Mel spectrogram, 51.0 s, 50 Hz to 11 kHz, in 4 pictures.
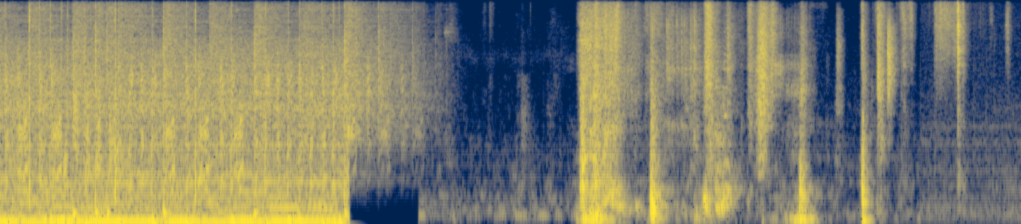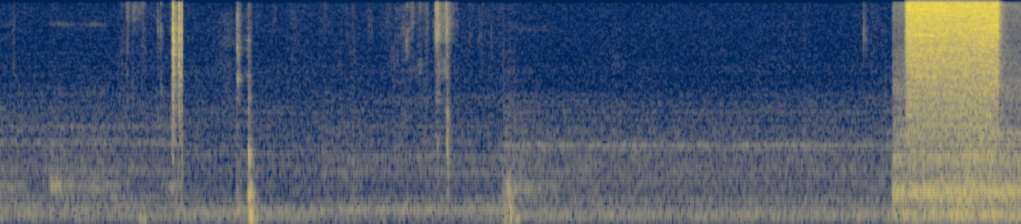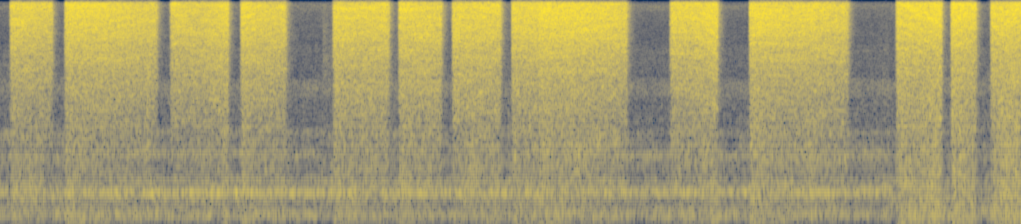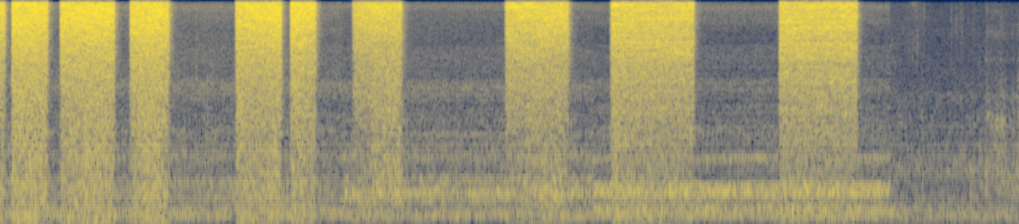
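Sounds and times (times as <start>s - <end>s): paint spray hissing: 24.0s - 40.5s, 41.2s - 43.4s, 44.6s - 47.0s, 48.0s - 49.1s.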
